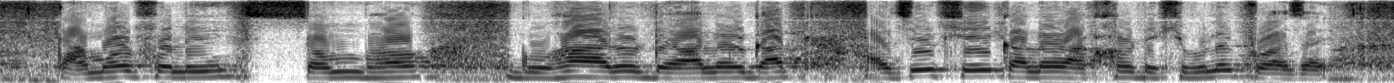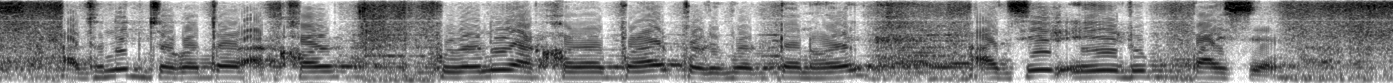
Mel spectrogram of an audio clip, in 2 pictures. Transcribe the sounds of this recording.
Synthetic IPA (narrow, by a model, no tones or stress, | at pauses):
tamɔɹpʰoli | sɔmbʱɔ | ɡuɦaːɹudɛwalɔɹɡat | a̰ziʊxejkalɔɹakʰɔɹdekʰibɔlojpʊwazaj | a̰dʱunikzɔɡɔtɔɹa̰kʰɔɹ | puɹoniakʰɔɹɔɹpɔɹajpoɹibɔɹtɔnɦoj | a̰ziɹejɹupːajsɛ̰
